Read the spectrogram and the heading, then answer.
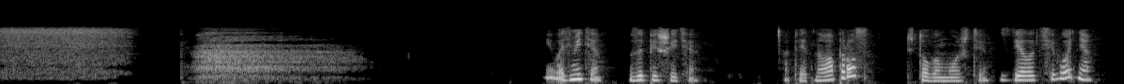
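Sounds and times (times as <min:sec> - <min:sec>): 
deep breath in and long exhale during a grounding meditation: 0:00.0 - 0:03.8
speech: 0:05.6 - 0:07.1, 0:07.8 - 0:11.0.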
